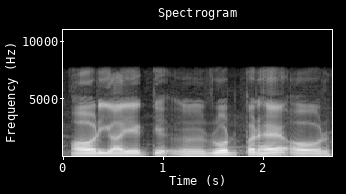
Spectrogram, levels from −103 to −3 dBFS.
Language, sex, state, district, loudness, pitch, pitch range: Hindi, male, Bihar, Patna, -16 LUFS, 155 Hz, 150-160 Hz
